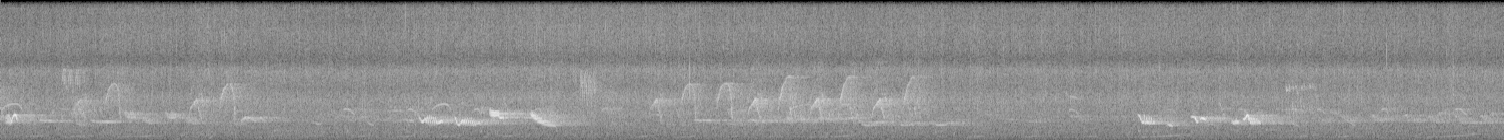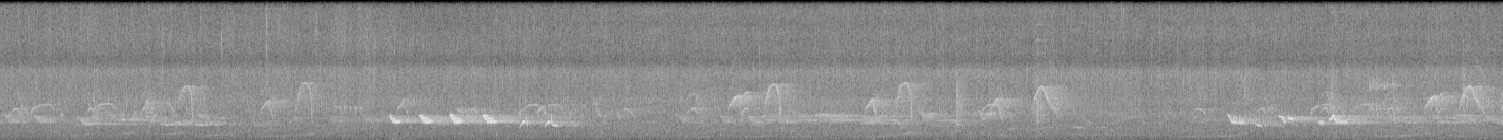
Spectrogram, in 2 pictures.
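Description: A songbird repeating a rapid run of chirps about every seven to eight seconds, with fainter calls from other birds between, over a steady rushing hiss of flowing water.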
